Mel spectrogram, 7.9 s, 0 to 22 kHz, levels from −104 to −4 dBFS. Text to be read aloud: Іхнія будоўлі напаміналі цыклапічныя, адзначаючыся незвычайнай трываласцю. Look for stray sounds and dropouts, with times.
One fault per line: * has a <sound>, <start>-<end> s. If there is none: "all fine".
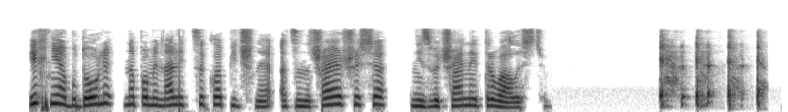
* has a cough, 6.6-7.7 s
